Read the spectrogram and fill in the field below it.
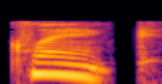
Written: clink

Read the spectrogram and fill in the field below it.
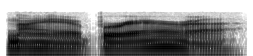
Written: Niobrara

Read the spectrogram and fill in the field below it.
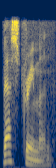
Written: vestryman

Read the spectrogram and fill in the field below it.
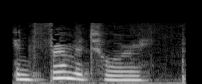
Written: infirmatory

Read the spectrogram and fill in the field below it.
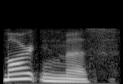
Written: Martinmas

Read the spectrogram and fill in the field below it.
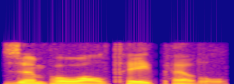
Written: Zempoaltepetl

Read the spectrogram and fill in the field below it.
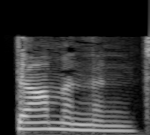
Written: dominantly

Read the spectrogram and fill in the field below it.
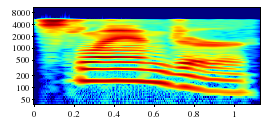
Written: slander

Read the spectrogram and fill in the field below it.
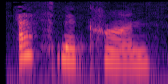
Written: ethnicon

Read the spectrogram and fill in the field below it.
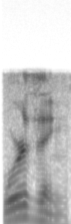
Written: Worthing

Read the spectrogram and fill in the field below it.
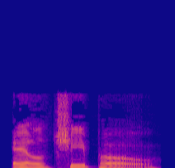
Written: el cheapo

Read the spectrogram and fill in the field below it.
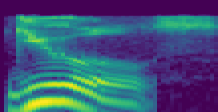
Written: gules

